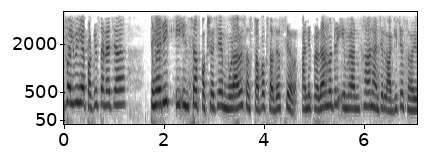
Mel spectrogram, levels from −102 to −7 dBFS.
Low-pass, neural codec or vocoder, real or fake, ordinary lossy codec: 3.6 kHz; codec, 16 kHz, 8 kbps, FreqCodec, larger model; fake; AAC, 24 kbps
